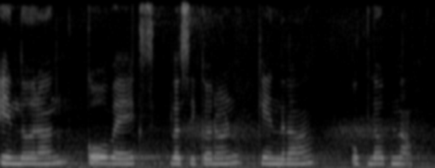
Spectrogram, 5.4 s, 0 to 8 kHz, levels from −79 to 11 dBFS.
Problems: background sounds at intervals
